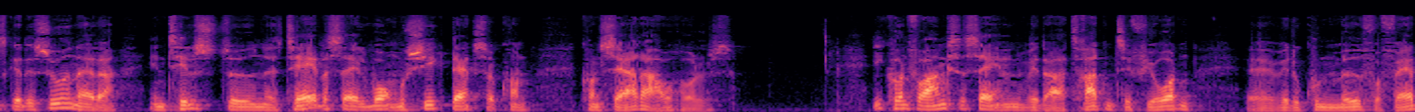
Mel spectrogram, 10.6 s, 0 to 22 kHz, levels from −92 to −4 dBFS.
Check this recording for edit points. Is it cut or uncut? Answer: uncut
